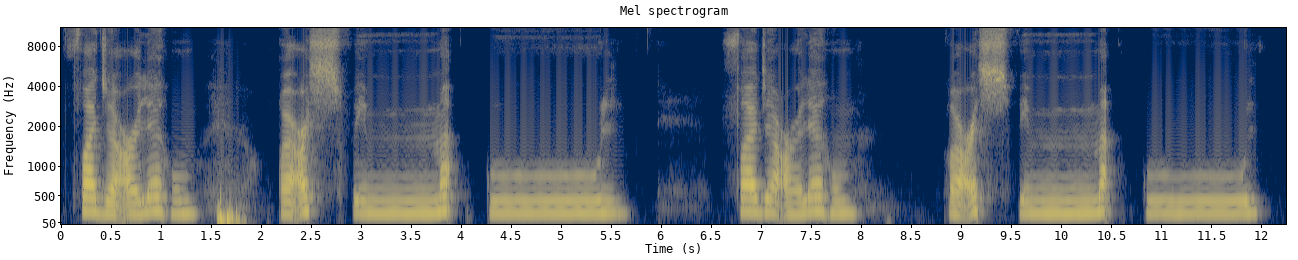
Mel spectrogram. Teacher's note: Then here we have idgham ma'al ghunna, meaning merging as well as nasalization. This Hamza is having sukoon, so we will give it a sudden pause like ma. Waw is madda, so we will apply the rule of madda arid lis sukoon, stretch it up to 3 alif.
